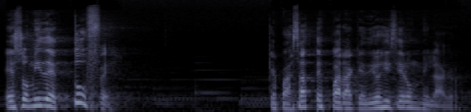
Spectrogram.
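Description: A man's voice: a little high, lively intonation, normal speed, a little mellow. A male pastor preaching a sermon with emphatic rhetorical questions, recorded in a church. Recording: church hall reverb with music.

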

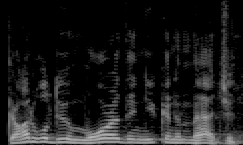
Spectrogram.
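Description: A man's voice: a little high, fairly quick. A man preaching a sermon as pastor to his congregation, earnest, with pleading questions. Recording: reverberant hall.

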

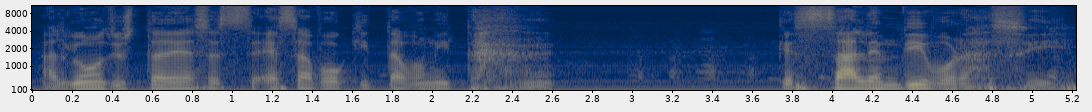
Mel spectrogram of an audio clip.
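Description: Pastor preaching, gravelly voice, goes from yelling to soft, mixes english in. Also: male voice, medium pitch, measured pace, slight background noise. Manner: impassioned, swings from shouting to soft talk, repeats phrases. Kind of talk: sermon.

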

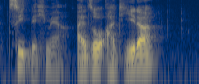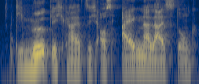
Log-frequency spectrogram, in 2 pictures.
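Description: A man giving a reflective spoken essay in a thoughtful, questioning, argumentative way. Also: low-pitched.

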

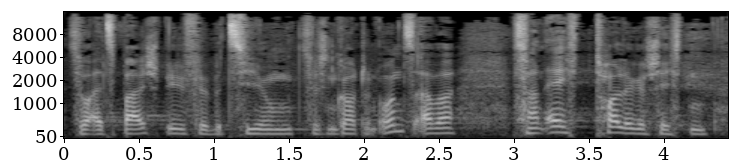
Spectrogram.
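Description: A man's voice: medium pitch, fairly even intonation, fast talker, darkish tone, long reverb tail. A middle-aged man preaching a sermon as pastor, talking earnestly and personally, with emotional outbursts.

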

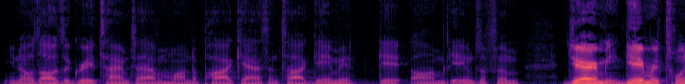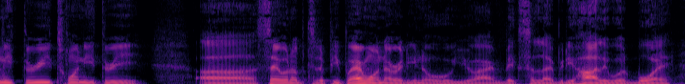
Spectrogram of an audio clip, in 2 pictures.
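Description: A man's voice: low-pitched, fairly even intonation, fast talker, a bit bright. A man hosting a gaming podcast, congested from a cold, chatting loosely and repeating himself as he jokes around. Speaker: podcast host. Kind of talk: casual gaming podcast chat.

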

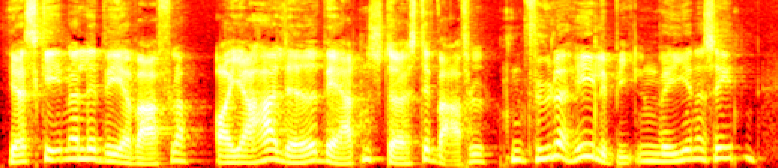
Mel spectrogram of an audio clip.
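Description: A man's voice: a little high, sing-song, darkish tone, voice pushed up. A man voicing a friendly, chatty talking waffle truck in a children's story.

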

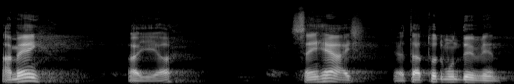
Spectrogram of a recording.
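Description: A Brazilian man preaching a sermon to his congregation, joking with them between Bible readings and swinging from loud readings to low murmurs. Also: lively intonation, slow pace. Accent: Brazilian Portuguese. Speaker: pastor. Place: church meeting hall.

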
